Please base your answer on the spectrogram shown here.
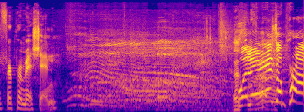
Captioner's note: audience exclaims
